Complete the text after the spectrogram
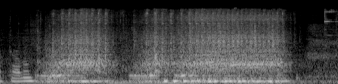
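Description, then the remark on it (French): A sewing machine runs loud in a steady, rapid whir for about three seconds, briefly slowing midway, then stops abruptly, as a made-to-measure garment is altered, taken in to fit a client. “Donc j'essaye de retoucher pour serrer un peu pour elle, la cliente.”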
